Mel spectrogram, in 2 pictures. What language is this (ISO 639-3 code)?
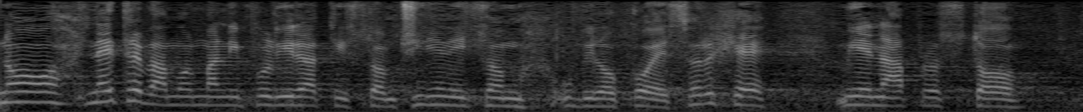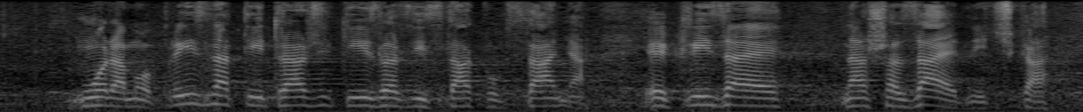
hrv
